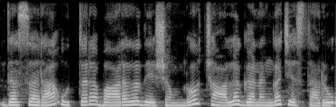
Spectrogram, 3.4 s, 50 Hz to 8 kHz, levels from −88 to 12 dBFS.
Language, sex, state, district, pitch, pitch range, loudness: Telugu, female, Andhra Pradesh, Anantapur, 225 Hz, 210-250 Hz, -13 LUFS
